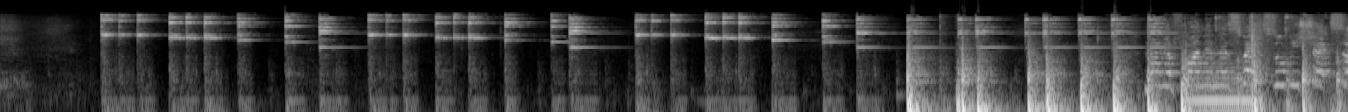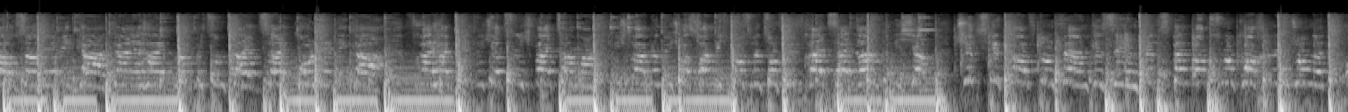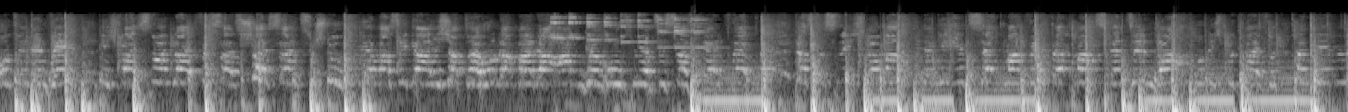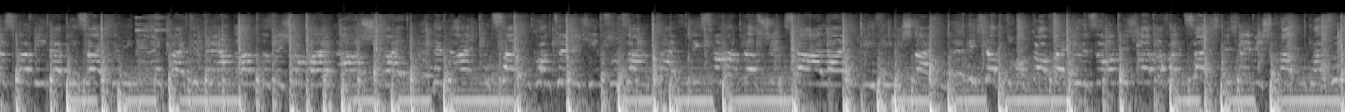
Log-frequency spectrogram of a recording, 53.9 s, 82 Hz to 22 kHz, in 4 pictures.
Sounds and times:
Music: 0:01.0 - 0:53.8.

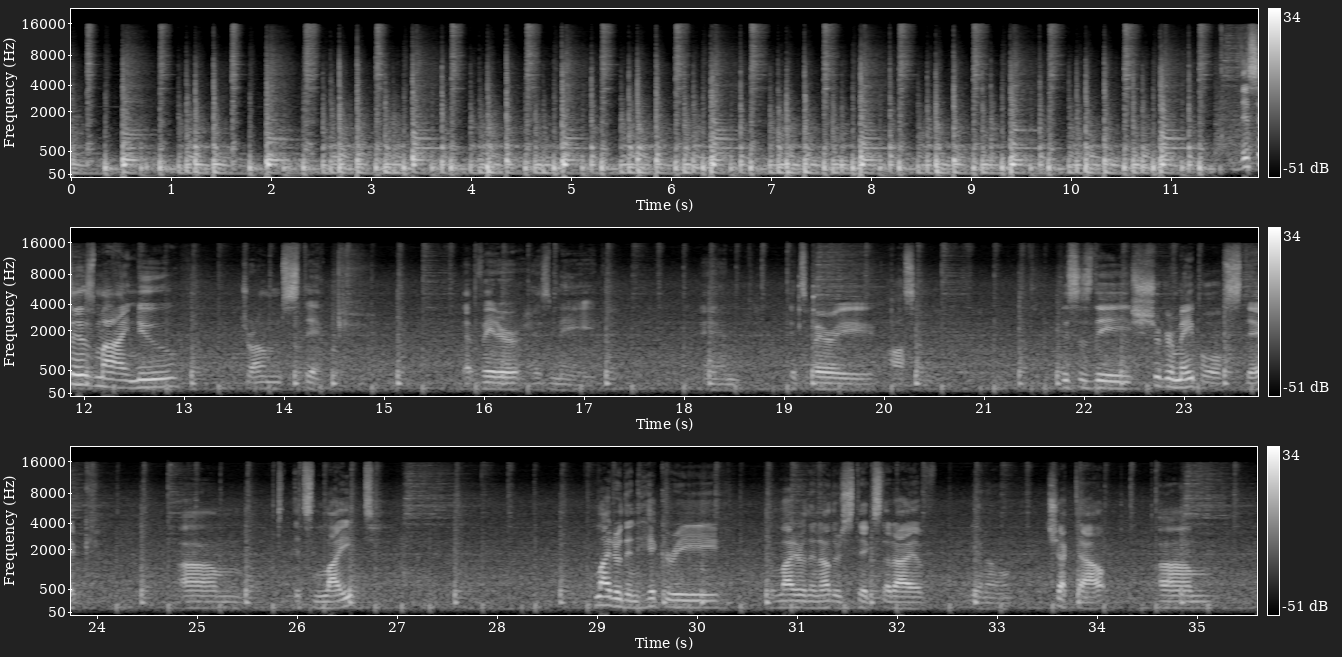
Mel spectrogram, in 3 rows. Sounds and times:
Percussion: 0:00.0 - 0:35.6
Speech: 0:11.7 - 0:13.0, 0:13.6 - 0:14.9, 0:15.8 - 0:17.3, 0:18.2 - 0:20.6, 0:21.8 - 0:24.1, 0:24.8 - 0:26.9, 0:29.0 - 0:35.2.

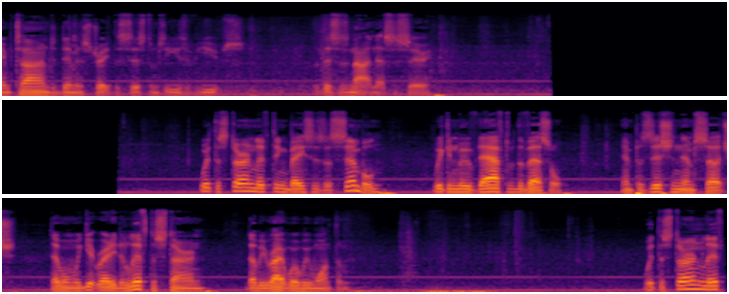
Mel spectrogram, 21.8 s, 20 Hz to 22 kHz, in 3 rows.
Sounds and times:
Speech: 0:00.0 - 0:02.5, 0:03.2 - 0:04.4, 0:09.3 - 0:12.9, 0:13.5 - 0:18.1, 0:21.0 - 0:21.7.

